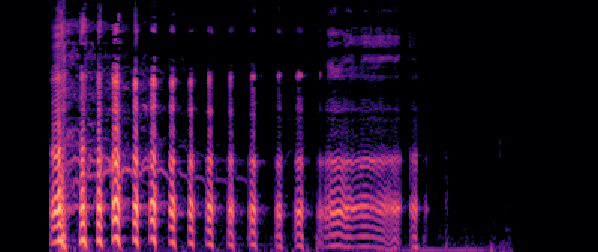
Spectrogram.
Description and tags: Male Short Laugh Crazy
A short laugh used in SCi CO FILMS "Raiders of the Lost Clam!!!" during the LUMBERJACK driving scene!
maniacal, chortle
